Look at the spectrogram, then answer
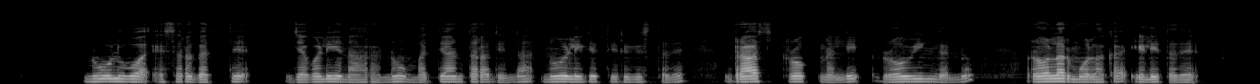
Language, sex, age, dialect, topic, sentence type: Kannada, male, 25-30, Mysore Kannada, agriculture, statement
